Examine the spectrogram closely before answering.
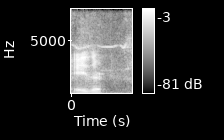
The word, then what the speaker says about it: Azhar: Okay, Azhar. Oh yeah, that's right. They told me how to say it, like a laser.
